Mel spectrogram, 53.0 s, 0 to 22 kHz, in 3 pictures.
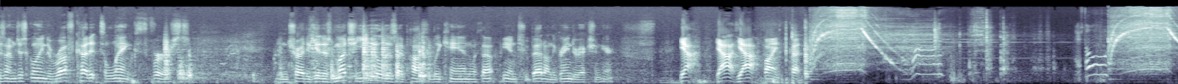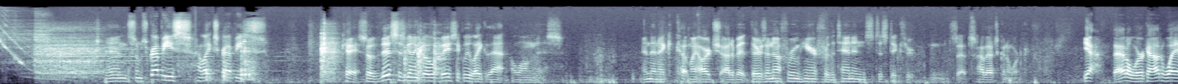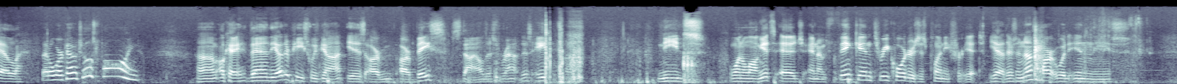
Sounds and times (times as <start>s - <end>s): Speech: 0.0s - 9.2s, 10.2s - 12.1s, 19.2s - 21.8s, 22.8s - 26.2s, 27.3s - 33.2s, 33.9s - 37.5s, 38.3s - 43.7s, 45.2s - 52.4s
Drill: 12.1s - 14.9s, 16.6s - 19.3s.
